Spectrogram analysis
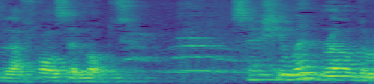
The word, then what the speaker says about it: morte: I said, "Well, actually, because it's feminine, you have to say, you have to pronounce the T. So, it's La France est morte."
